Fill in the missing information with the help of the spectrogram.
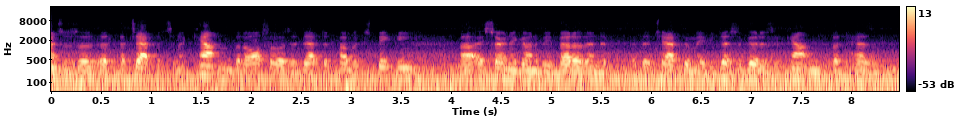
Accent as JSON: {"language": "English", "town": "Danville", "region": "Virginia", "country": "United States", "tie": "born there", "said": "I was born in Danville, Virginia."}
